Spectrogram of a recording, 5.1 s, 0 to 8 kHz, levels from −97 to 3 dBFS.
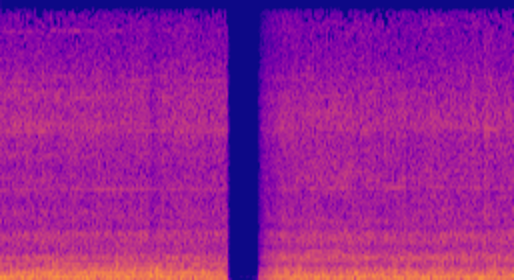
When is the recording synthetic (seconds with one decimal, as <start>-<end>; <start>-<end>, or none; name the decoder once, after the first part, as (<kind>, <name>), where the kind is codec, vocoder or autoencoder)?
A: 2.4-3.0 (vocoder, WaveNeXt)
